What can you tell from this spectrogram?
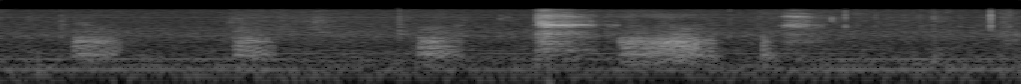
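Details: A seven-week-old puppy named Hero attacking a slipper gives short low growling bursts about once a second, then a sharper bark-like yelp near the middle, with quieter rustling and breathing between them indoors.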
